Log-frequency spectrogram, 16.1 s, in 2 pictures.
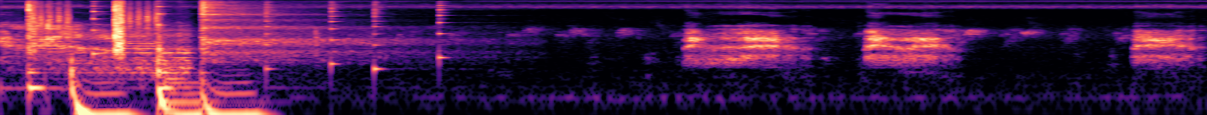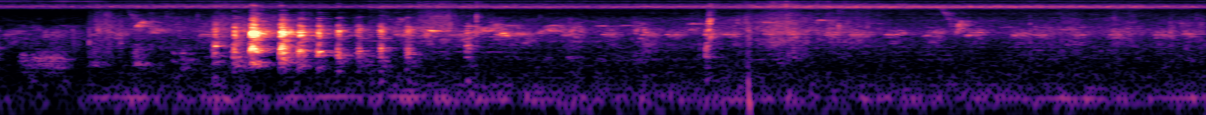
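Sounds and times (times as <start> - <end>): bird squawking and clucking: 4.5 - 6.4, 7.5 - 8.5, 9.2 - 11.2.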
